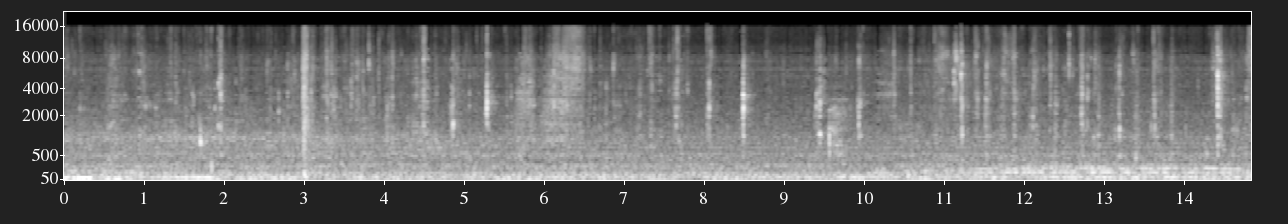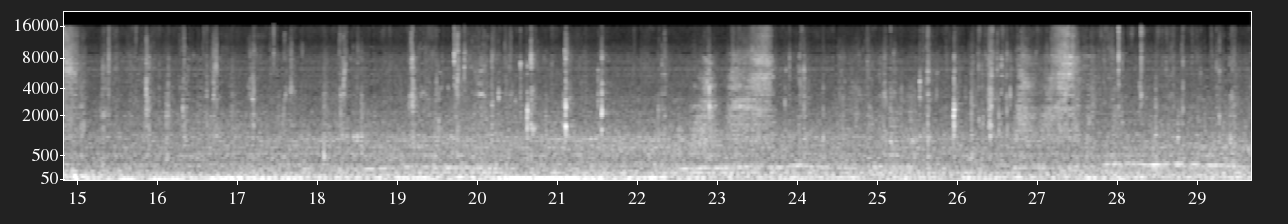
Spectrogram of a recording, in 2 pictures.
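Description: Close-miked eating sounds from a person chewing and biting braised pork ribs and rice, with many wet mouth clicks and smacks over a steady low hum. A few short, low hums of the voice come through around the middle and near the end.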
